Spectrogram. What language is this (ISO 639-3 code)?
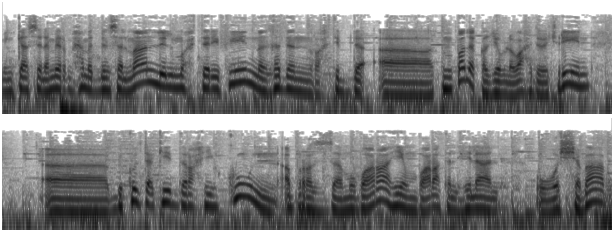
ara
